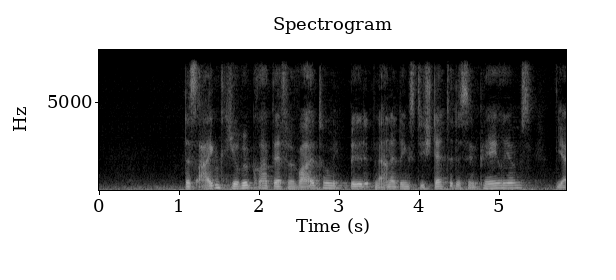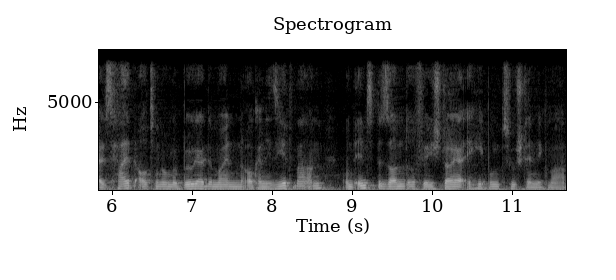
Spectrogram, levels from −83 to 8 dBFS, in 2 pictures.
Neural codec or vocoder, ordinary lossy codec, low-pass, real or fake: codec, 16 kHz, 1.1 kbps, Voila-Tokenizer; none; 7.2 kHz; fake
